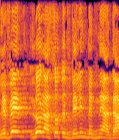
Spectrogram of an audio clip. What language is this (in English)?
Hebrew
